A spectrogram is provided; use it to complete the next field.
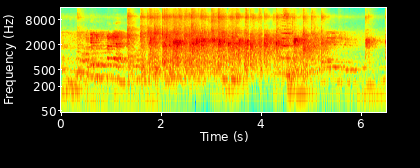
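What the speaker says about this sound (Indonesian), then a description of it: "Oke, tepuk tangan." A group of people clapping hands together during a psychodrama group guidance session, steady loud applause lasting several seconds, with voices over it.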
